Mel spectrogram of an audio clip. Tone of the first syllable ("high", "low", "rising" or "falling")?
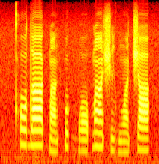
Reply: high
